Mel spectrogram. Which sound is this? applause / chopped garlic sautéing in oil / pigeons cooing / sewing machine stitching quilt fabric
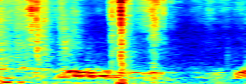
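pigeons cooing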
